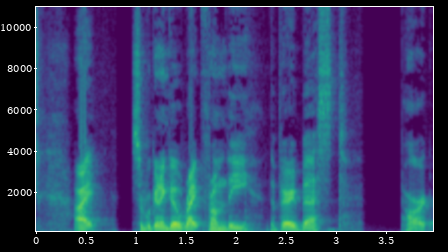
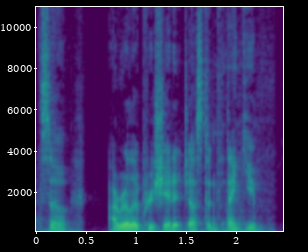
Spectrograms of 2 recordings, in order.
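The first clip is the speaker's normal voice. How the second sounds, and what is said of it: Choked-up, emotional voice. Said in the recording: “Whew, I'm gonna get choked up again”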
